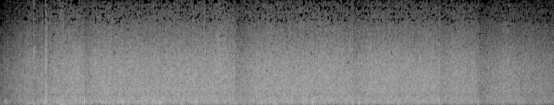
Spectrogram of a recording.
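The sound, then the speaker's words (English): Steady rain falls, a dense hiss of countless tiny patters and drips that holds an even, loud level throughout with no voices. “And now it's raining, so a cold trudge back to the boat.”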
